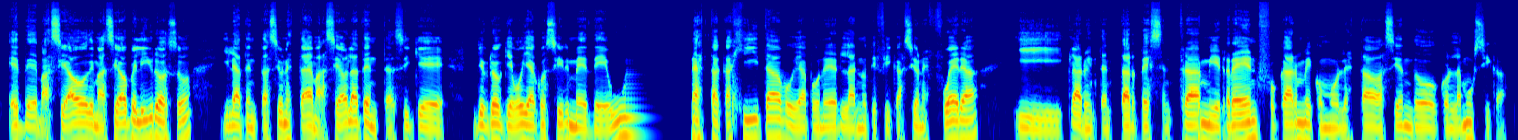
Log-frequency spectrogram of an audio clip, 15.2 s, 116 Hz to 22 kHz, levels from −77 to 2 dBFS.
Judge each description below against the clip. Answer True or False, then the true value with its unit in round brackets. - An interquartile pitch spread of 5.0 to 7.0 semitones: False (3.2 semitones)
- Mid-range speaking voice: False (100 Hz)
